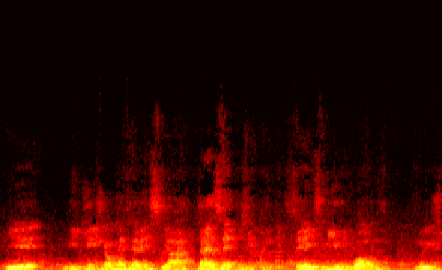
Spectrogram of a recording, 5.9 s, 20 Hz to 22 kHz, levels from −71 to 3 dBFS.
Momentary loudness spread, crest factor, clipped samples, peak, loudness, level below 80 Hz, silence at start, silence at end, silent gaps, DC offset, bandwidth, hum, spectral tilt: 11 LU; 16 dB; under 0.1%; 0 dBFS; -17 LUFS; -32 dBFS; 0 s; 0 s; none; under 0.1%; 12.5 kHz; none; -8 dB/octave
